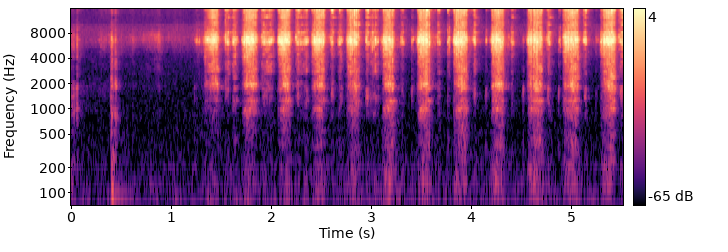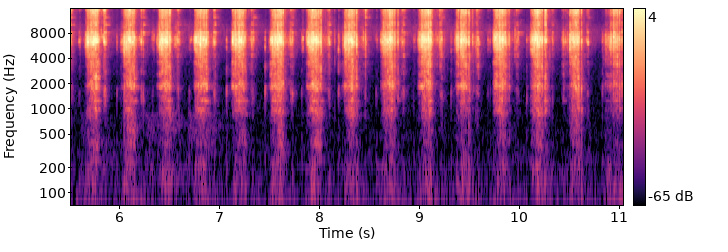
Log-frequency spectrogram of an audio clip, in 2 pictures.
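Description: A steel knife scrapes the dry, powdery face of a solid, hand-held flat piece of dried red mud. After a quiet start with a single faint tap, a steady run of rhythmic scraping strokes follows, nearly three per second. Each stroke is a bright, high, gritty rasp with almost no low end.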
